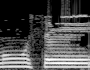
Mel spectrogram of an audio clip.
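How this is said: The final vowel leans strongly toward 'ee'.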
